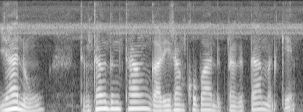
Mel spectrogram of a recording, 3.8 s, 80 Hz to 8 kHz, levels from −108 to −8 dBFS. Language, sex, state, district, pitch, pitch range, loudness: Garo, male, Meghalaya, South Garo Hills, 145 Hz, 130-170 Hz, -18 LUFS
